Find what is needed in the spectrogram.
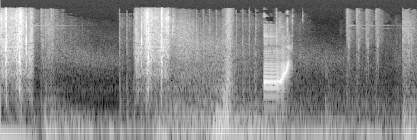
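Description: Cartoon battle sound effects: a few sharp bangs like gunfire or explosions over a low rumble, with a short rising boing-like tone near the three-second mark.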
